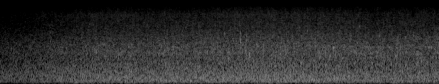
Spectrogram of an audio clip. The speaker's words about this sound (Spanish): No tardé en descubrir al pie de la montaña un verdadero torrente de agua viva que brotaba del suelo para ir a arrojarse, algo más lejos, en una grieta de los montes.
